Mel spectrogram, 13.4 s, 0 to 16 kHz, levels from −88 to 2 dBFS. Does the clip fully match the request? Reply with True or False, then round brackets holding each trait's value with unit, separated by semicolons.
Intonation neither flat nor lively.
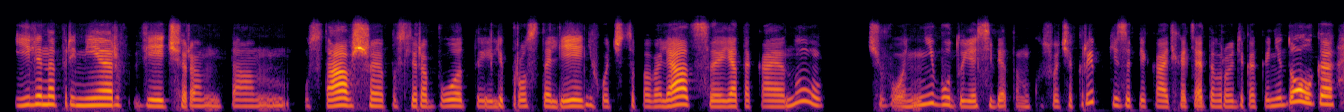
True (3.5 semitones)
